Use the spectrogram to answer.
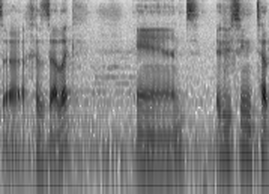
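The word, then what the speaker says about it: gezellig: Um and I lived in Holland for 2 years and they had a word um it's pronounced and I don't know if I'm going to get it perfect. It's kazelic.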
